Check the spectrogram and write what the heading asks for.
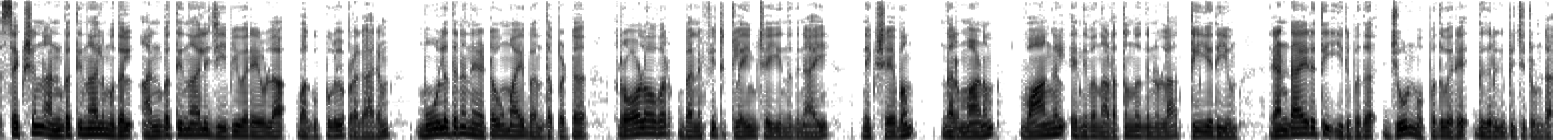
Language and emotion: Malayalam, neutral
